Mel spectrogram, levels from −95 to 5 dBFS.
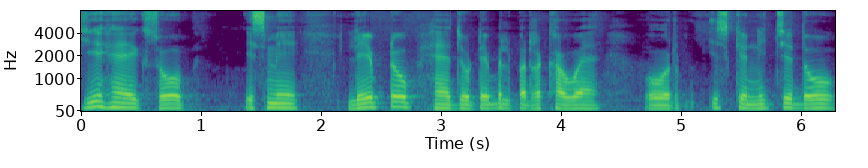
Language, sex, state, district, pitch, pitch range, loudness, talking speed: Hindi, male, Rajasthan, Bikaner, 125 Hz, 120-135 Hz, -18 LUFS, 170 wpm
